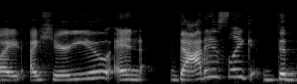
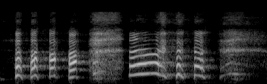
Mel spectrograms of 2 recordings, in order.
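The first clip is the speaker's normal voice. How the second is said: high rising giggle; tickled by mom; delighted laugh; 11 semitones higher, 3 dB louder than usual. Real, not acted. Host reading mom's chat message, delighted laugh.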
